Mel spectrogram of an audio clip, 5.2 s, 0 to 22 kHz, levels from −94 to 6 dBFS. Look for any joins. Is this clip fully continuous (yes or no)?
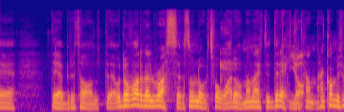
yes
